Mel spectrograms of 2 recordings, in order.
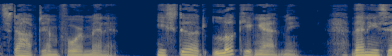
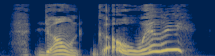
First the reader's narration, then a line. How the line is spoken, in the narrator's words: she cried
